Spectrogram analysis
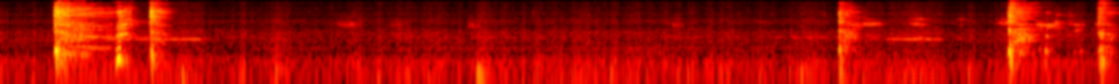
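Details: Adult unwell with a bad cough, chest and ribs hurting from coughing: several short, sharp coughs in small clusters over low room or traffic hum.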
